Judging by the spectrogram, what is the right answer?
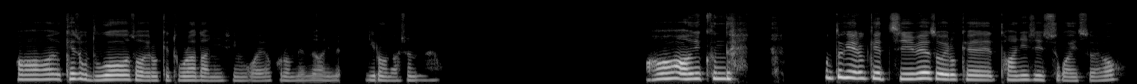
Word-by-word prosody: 아 230 +1 -2
계속 250 -2 -1
누워서 215 0 +1
이렇게 185 +1 -8
돌아다니신 180 -2 -8
거예요? 175 +1 -13
그러면은 175 - -14
아니면 95 0 -13 0.2
일어나셨나요? 195 0 -11 2.0
아 250 +5 +5
아니 260 +1 +3
근데 265 -1 +1 0.9
어떻게 315 0 +4
이렇게 280 -2 +2
집에서 255 +1 +3
이렇게 215 -3 0
다니실 210 0 -4
수가 185 -3 -10
있어요? 185 +6 -10
210 Hz, 290 characters per minute, -22 LUFS, 185-245 Hz, 2.0 s, 아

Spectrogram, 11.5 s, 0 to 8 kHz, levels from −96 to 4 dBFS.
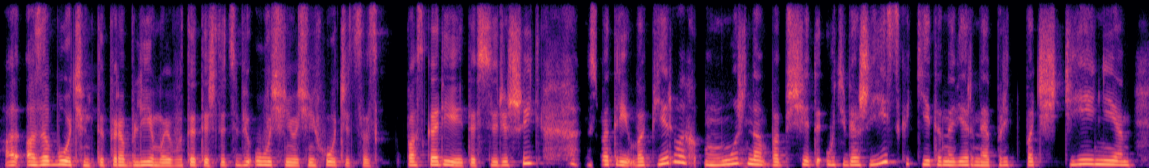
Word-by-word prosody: о 160 +3 +1
озабочен 175 -1 +3
ты 150 +2 -4
проблемой 155 -1 +2
вот 145 +2 -8
этой, 155 -2 +2
что 155 - -4
тебе 160 +1 -3
очень 170 -3 +1
очень 145 0 -1
хочется 155 -2 -2
с 140 - -4 0.3
поскорее 165 -1 +3
это 145 - -2
всё 150 +2 -2
решить. 165 +11 0 0.3
Ну 220 - -6
смотри, 185 -1 0
во-первых 215 - 0
можно 195 +4 +1
вообще-то 160 +3 -2
у 180 - -3
тебя 170 0 -1
же 170 +1 0
есть 315 +10 0
какие-то, 190 -6 -4
наверное 165 -2 +1
предпочтения, 170 +4 -1
165 Hz, 145 wpm, -21 LUFS, 155-185 Hz, 0.3 s, озабочен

